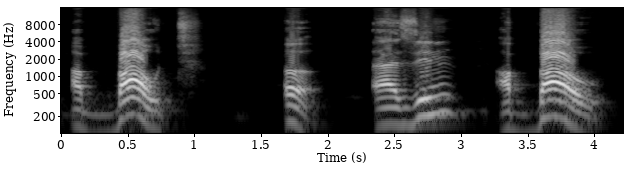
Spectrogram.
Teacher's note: Keep your lips relaxed, jaw slightly open, tongue central and relaxed, and make a weak and short uh, sound. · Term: Weak uh, sound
